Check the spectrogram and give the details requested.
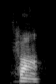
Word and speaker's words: faim: yes, faim। ठीक है, last Ah, word is faim, it's not hungry. Yes. femme, it's faim।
